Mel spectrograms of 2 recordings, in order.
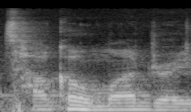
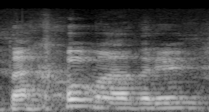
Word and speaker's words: Taco Madre: Taco Madre is the way you say it, and I would appreciate it. – Do I say Taco Madre? – Taco Madre.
